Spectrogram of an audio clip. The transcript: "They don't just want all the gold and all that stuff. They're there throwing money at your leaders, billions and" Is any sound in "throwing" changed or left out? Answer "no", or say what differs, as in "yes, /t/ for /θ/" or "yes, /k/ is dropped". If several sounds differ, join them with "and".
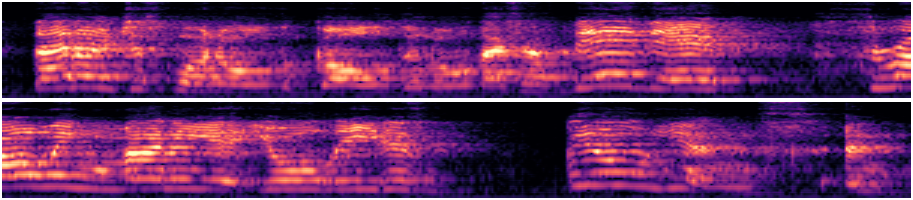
no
